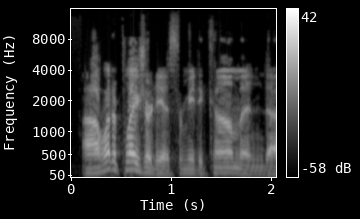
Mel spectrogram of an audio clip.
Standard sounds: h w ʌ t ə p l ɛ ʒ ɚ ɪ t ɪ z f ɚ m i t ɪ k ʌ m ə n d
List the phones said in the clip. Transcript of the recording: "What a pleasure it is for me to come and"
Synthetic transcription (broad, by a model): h w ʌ t ə p l ɛ ʒ ɚ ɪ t ɪ z f ɚ m i t ɪ k ʌ m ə n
